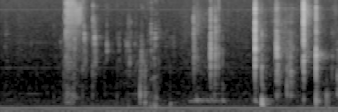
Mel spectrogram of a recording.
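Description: Faint swallows and small plastic clicks of someone drinking from a plastic water bottle and handling its cap, a few scattered sounds over a steady low hum.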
